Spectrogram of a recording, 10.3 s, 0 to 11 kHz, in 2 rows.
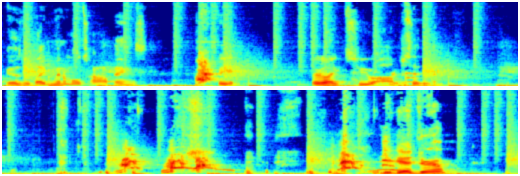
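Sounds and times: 
speech: 0:00.0 - 0:04.6, 0:06.3 - 0:09.8
dog barking and yipping with a whiny edge: 0:01.9 - 0:02.3, 0:06.1 - 0:07.5, 0:08.4 - 0:09.3
laughter: 0:03.7 - 0:04.5, 0:05.7 - 0:09.6.

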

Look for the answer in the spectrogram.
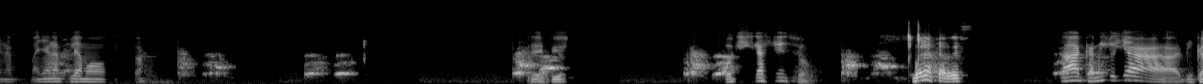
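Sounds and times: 
speech: 0:00.1 - 0:01.6, 0:05.3 - 0:05.7, 0:07.3 - 0:08.2, 0:09.1 - 0:09.8, 0:10.6 - 0:12.0
small dog yapping: 0:01.8 - 0:02.4, 0:03.0 - 0:03.6, 0:05.2 - 0:05.7, 0:06.8 - 0:07.4, 0:08.4 - 0:09.1.

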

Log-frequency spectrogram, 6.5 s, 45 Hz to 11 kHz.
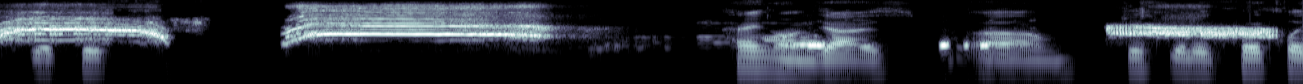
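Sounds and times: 
person imitating a giant salamander's screech: 0:00.0 - 0:04.2, 0:05.6 - 0:06.5
speech: 0:00.2 - 0:00.6, 0:03.7 - 0:06.5.

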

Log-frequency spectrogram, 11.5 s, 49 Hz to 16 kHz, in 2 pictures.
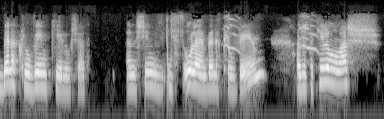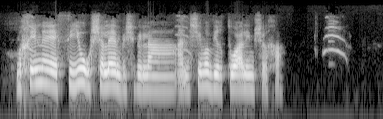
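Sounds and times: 
speech: 0:00.0 - 0:10.1
cat chirp: 0:03.3 - 0:03.6, 0:04.5 - 0:04.8, 0:10.6 - 0:11.0
female cat meowing: 0:03.3 - 0:03.7, 0:04.5 - 0:04.8, 0:08.4 - 0:08.7, 0:10.6 - 0:11.0.

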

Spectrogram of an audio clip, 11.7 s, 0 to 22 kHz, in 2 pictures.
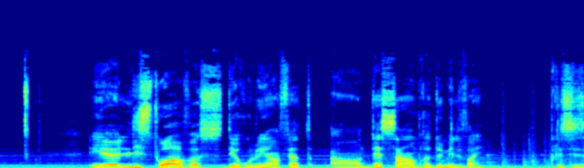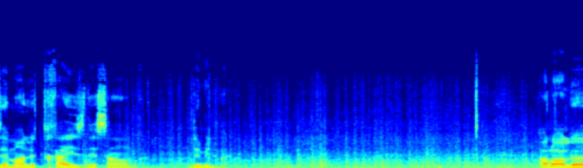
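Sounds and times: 
speech: 0:00.9 - 0:05.0, 0:05.6 - 0:08.2, 0:11.2 - 0:11.6
heavy rain falling outside: 0:04.9 - 0:11.6.

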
